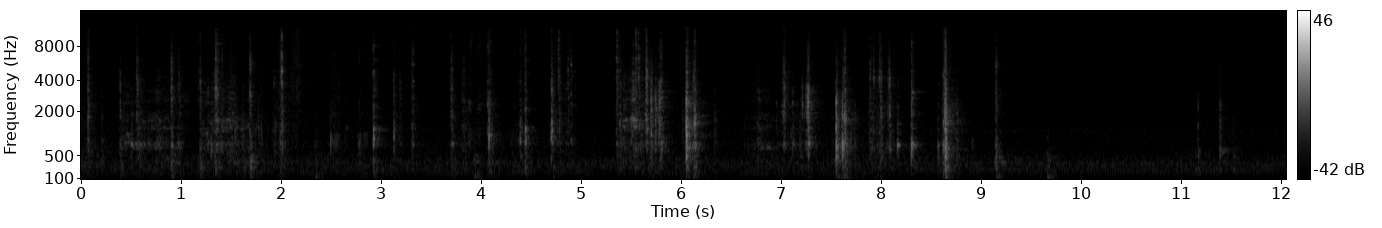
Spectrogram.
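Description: Hard plastic clicks, clacks and rattles from a Keurig single-cup coffee brewer being handled: its handle and lid lifted and pushed down over the K-cup holder, with a brief scraping cluster about six seconds in. The clatter thins out after about nine seconds to a few clicks from the buttons.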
